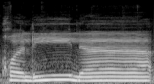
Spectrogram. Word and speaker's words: قَلِيلًا: قَلِيلًا، موٹا قاف اور لام 2 زبر لن سے ایک زبر جب بن جائے گا تو قلیلا ایسا پڑھا جائے گا.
